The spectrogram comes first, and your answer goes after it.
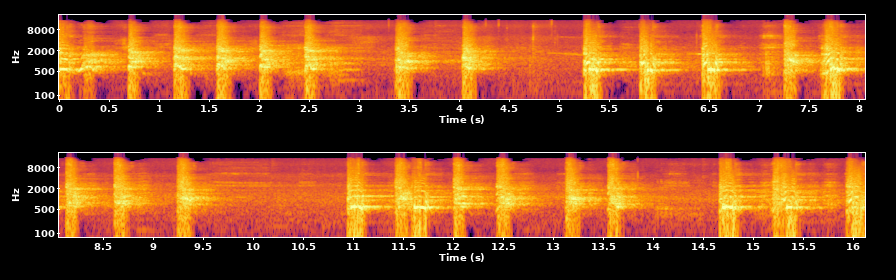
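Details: Female pet dog, a noisy one, barking indoors: a long irregular series of short sharp barks, roughly one or two per second, with one brief pause near the middle.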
